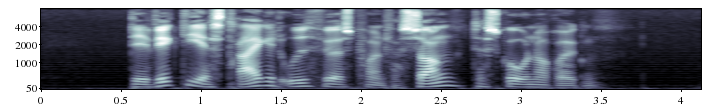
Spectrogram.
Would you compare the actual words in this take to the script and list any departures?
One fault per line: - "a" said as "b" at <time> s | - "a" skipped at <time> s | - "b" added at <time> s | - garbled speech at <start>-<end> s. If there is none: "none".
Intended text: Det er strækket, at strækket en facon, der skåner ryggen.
- "strækket" said as "vigtigt" at 0.7 s
- "udføres på" added at 1.5 s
